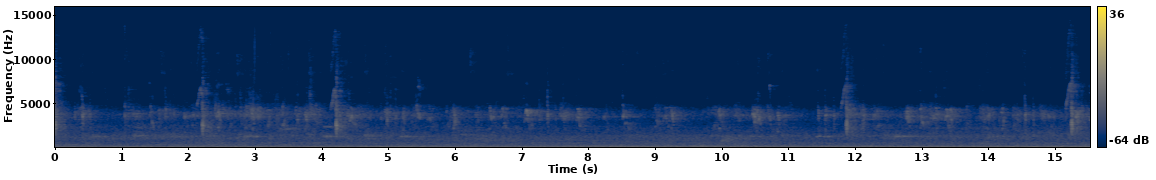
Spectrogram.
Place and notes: in the park, Traffic sound, A variety of birds call, The snooker sound came from the room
